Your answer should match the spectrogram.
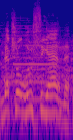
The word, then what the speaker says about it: Mitchell Lucien: This is Mitchell Lucien, is the correct pronunciation of this young man's last name, from Union, New Jersey, 5'11", 234 pounds.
